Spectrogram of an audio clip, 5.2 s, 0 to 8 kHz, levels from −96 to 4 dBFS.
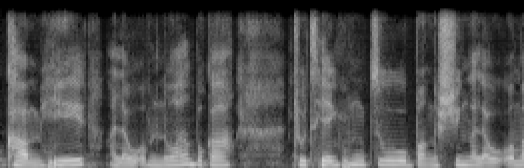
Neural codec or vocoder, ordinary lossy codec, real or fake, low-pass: codec, 16 kHz, 4 kbps, X-Codec, HuBERT features, trained on LibriSpeech; none; fake; 7.2 kHz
